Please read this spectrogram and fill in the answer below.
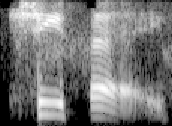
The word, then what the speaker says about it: Sidhe Fae: S-I-D-A-T. Okay, this may mean what you're more about. It says... She Fae, S-I-D-H-E-F-A-E, but you say it, D is silent. So S-I-D-H-E is she, like we say hers. She, I, you, he, she, it, we, you, they, she.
